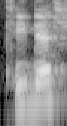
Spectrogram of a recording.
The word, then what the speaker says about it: Kadesh: Kad kades kades K Kadesh Kadesh whatever Kadesh Kadesh capish capish that's what it rhymes with well it kind of Rhymes then the children of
